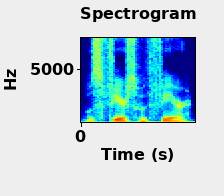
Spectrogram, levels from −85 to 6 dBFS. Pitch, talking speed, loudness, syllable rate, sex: 90 Hz, 260 wpm, -16 LUFS, 5.7 syllables/s, male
